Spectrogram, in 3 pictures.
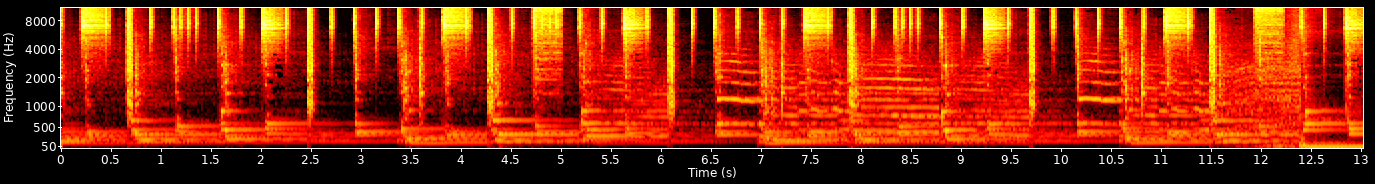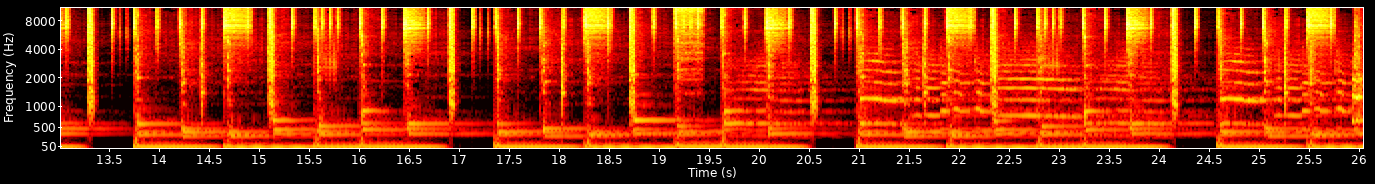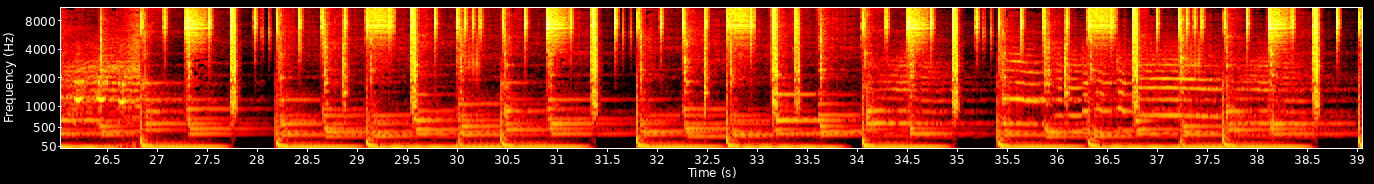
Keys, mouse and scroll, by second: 0.6 click, 2.6 click, 5.4 click, 7.8 KP_1, 8.5 Return, 12.0 click, 13.7 click, 14.8 click, 17.4 click, 20.8-21.8 drag, 22.8 click, 29.8 click, 31.0 click, 35.3 click, 38.0 click.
